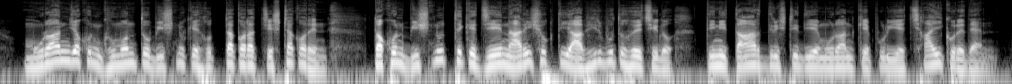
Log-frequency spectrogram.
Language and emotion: Bengali, neutral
